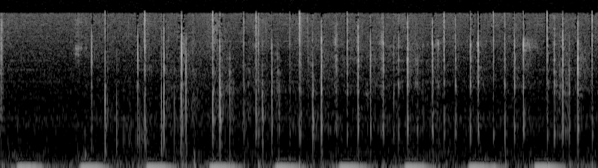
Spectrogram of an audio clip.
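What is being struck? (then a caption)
Plastic and metal keypad mobile phone. A small, hollow black-and-silver keypad cell phone with a plastic and metal casing is held in both hands above the microphone and tapped and scratched with long fingernails. Quick, bright clicking taps and light scratches come in steady, rhythmic bursts over a soft, low background rumble.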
